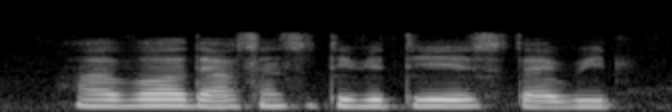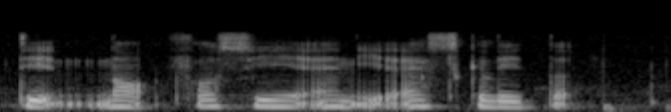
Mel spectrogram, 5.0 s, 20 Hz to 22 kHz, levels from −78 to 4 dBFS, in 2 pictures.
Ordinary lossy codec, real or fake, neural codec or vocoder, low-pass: none; fake; vocoder, 44.1 kHz, 128 mel bands every 256 samples, BigVGAN v2; 7.2 kHz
